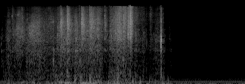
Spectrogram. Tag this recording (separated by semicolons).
MTC500-M002-s14; steel; tape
